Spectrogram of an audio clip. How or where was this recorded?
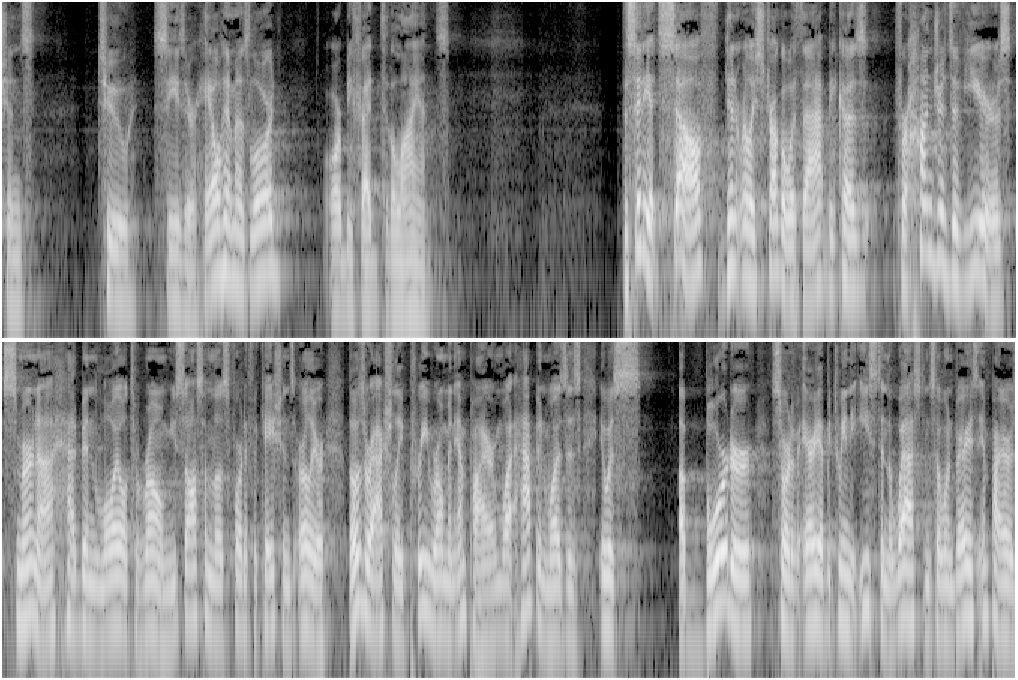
large echoing room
